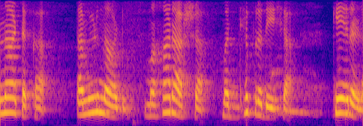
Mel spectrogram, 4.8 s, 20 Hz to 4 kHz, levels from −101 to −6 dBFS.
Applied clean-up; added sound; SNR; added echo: none; none; none; none.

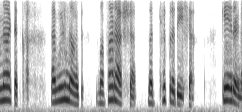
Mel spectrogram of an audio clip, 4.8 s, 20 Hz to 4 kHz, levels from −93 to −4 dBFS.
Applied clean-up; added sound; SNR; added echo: neural diffusion model UNIVERSE++.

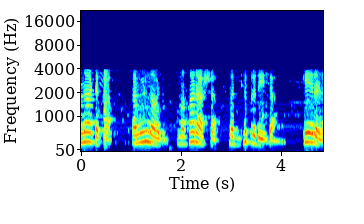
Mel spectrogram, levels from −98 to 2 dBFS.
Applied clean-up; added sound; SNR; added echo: classical method spectral subtraction.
